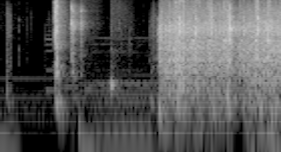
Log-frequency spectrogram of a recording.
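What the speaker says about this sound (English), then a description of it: "let's sew this together." A home sewing machine stitching sling fabric runs in a steady, close whirring stretch after a few clicks and taps of setting the work in place.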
